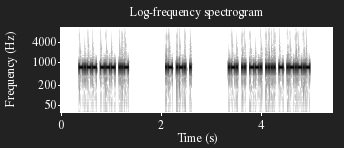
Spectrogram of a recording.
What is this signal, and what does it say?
Morse code, heard as a keyed tone, about 45 wpm, 700 Hz. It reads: YOU ARE RIGHT.
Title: 4x Word-Spacing - Sentences from Top 200 Words - 45wpm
